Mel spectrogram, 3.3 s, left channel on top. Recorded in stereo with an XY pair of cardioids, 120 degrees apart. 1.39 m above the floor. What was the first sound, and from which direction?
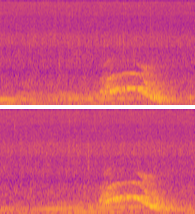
A cat meowing, 40° right.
